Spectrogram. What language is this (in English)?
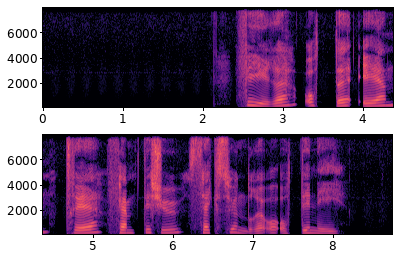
Norwegian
